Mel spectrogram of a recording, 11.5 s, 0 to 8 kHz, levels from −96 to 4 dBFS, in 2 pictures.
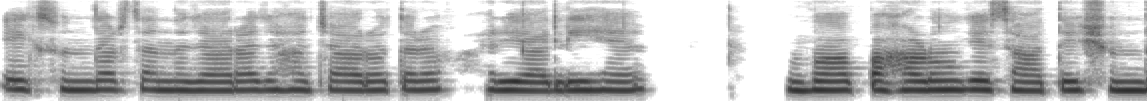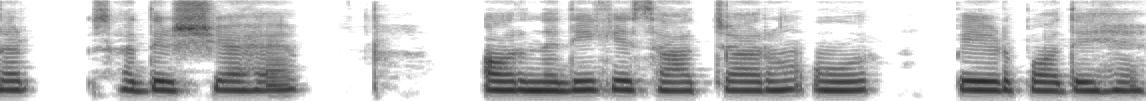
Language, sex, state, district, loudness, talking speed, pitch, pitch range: Hindi, female, Uttarakhand, Uttarkashi, -23 LUFS, 135 wpm, 225 Hz, 220-230 Hz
